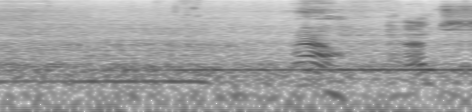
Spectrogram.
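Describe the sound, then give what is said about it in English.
Steady, loud engine and road rumble from a car driving in traffic, with a constant low hum throughout and a brief voice-like sound near the end. “driving. Where did all these traffic?”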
